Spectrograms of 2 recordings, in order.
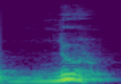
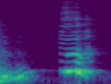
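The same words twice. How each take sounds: First: Nu said low and pleased, a falling sound of approval; approving nu. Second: Nu jumps very high, a squeaked groan of disapproval; bad pizza, high-pitched Nu of disgust. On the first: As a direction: give Nu a low appreciative fall. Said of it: "até a entonação é diferente". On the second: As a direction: push Nu way up in pitch like something awful. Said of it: "Até é um pouquinho mais agudo". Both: Shown as a demonstration.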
